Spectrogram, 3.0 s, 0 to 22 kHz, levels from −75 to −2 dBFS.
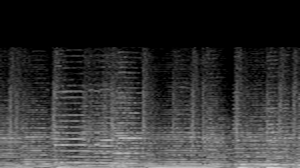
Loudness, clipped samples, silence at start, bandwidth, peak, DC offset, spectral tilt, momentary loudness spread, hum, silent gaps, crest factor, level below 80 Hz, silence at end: -22 LUFS; under 0.1%; 0 s; 16 kHz; -8 dBFS; under 0.1%; -4 dB/octave; 4 LU; none; none; 14 dB; -32 dBFS; 0 s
